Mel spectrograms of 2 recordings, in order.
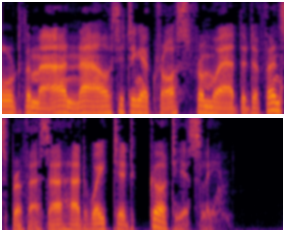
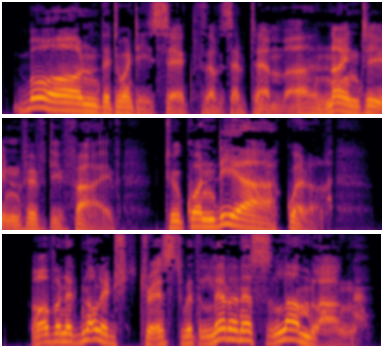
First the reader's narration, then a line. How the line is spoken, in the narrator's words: intoned the aura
